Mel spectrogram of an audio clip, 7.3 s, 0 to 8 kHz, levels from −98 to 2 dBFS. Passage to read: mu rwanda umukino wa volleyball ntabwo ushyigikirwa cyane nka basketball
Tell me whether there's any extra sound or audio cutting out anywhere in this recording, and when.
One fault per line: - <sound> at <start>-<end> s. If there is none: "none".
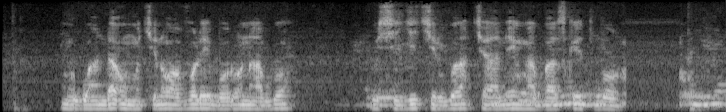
none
